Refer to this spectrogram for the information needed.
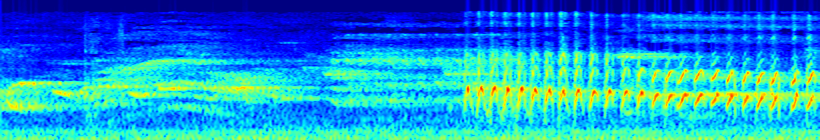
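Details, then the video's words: Masked laughingthrush in a lure song: soft wavering whistles, then a fast rhythmic trill of short notes repeated about six times per second that carries on to the end. "Pancingan Poksay Hongkong"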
